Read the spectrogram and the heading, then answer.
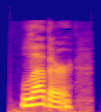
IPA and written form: ˈleð.ɚ (leather)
